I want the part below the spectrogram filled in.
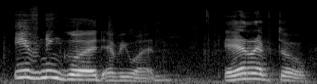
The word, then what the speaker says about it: Erev: Erev. Okay, remember the accent is on the first syllable, all right? This is Erev.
